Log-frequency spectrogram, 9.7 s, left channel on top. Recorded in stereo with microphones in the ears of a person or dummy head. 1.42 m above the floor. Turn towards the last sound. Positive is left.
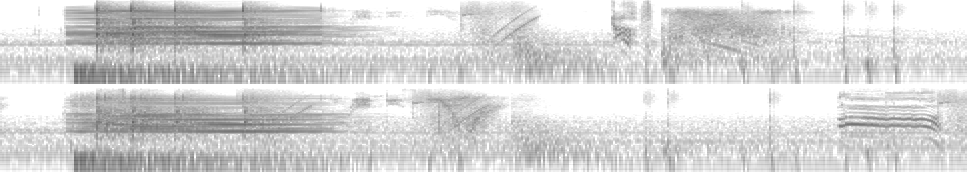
turn(degrees=55)  # may be behind; listen again after turning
